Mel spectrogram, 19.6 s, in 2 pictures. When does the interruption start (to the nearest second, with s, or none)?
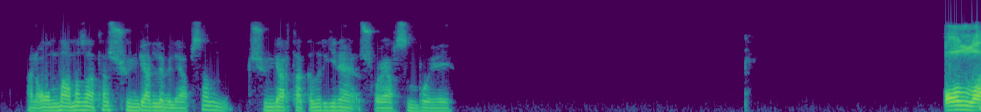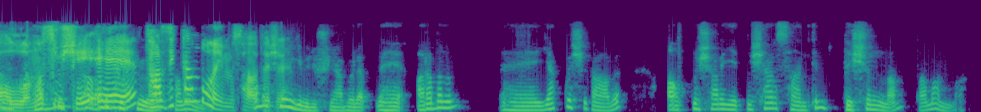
10 s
